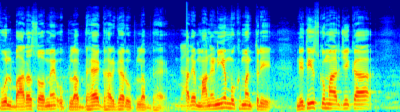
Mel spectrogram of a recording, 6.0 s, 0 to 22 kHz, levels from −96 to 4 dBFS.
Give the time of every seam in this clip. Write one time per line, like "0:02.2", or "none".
0:02.8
